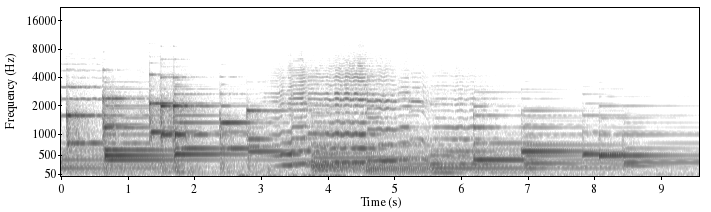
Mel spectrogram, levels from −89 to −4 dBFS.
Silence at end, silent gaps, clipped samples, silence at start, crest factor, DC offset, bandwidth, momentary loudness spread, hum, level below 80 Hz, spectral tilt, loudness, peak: 0 s; none; under 0.1%; 0 s; 18 dB; under 0.1%; 7.2 kHz; 13 LU; none; -68 dBFS; -7 dB/octave; -36 LUFS; -18 dBFS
